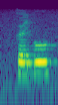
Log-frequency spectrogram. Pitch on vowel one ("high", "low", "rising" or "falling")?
high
